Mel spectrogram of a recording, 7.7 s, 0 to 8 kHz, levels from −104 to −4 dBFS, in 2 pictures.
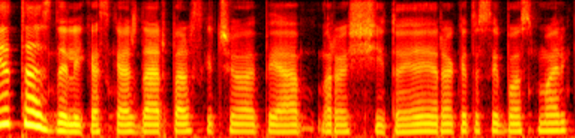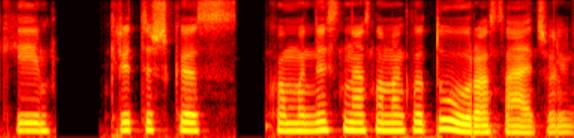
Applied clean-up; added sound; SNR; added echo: none; none; none; none.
